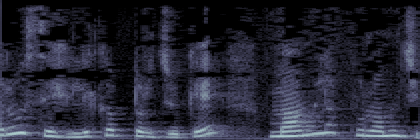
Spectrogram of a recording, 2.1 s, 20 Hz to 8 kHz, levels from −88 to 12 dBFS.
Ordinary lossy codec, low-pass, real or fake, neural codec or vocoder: none; none; real; none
